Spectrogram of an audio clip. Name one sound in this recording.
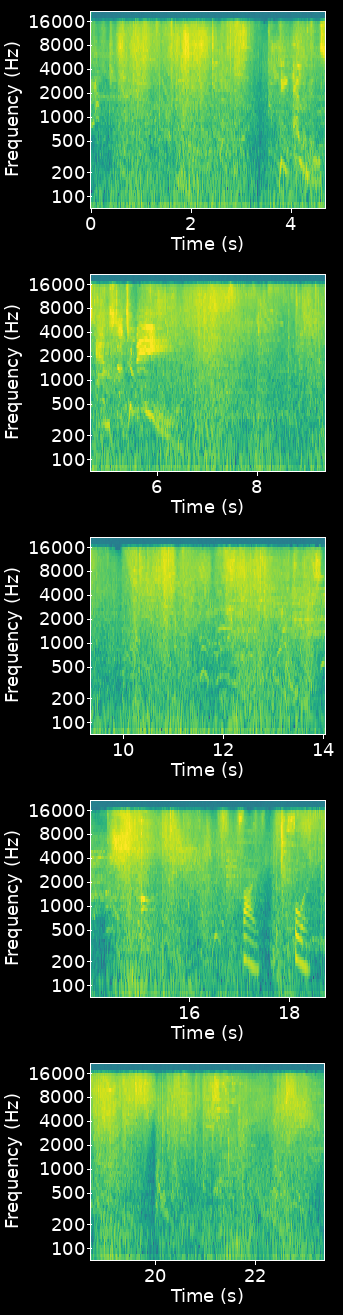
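Weapon hits thud and clang again and again.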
